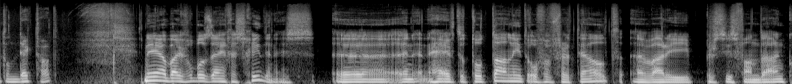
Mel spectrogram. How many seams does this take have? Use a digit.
0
